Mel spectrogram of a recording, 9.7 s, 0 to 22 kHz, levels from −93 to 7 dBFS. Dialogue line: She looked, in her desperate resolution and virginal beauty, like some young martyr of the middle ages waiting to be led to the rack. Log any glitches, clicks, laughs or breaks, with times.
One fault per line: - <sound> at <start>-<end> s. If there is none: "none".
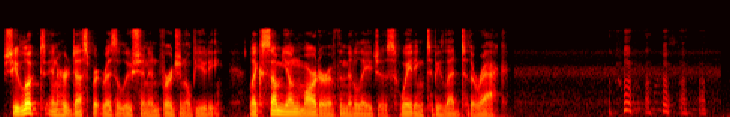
- laugh at 8.1-9.4 s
